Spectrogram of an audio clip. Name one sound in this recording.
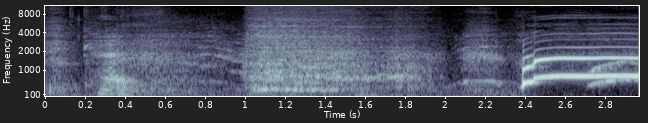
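A young man blows out candles with a long puff of breath.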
